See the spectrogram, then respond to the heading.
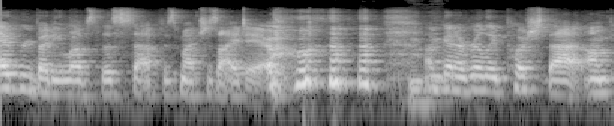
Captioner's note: laughs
